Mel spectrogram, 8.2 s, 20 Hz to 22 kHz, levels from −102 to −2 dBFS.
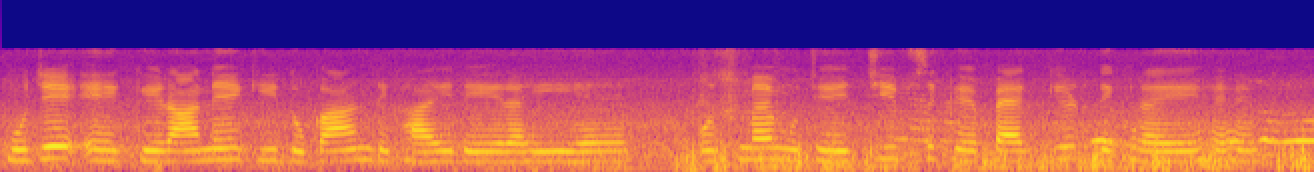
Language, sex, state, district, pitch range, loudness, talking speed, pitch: Hindi, female, Madhya Pradesh, Dhar, 205-225 Hz, -16 LUFS, 125 wpm, 210 Hz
